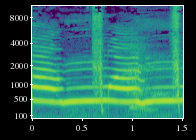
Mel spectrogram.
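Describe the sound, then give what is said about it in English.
A puppy named Snow White whimpers in one long, steady, high-pitched whine that dips slightly in pitch, broken by a few short breathy sniffs, fairly loud and with no talking over it. “Snow White is one of the world's most famous puppies.”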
